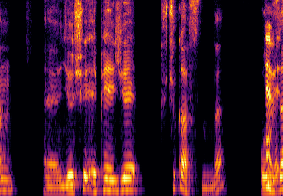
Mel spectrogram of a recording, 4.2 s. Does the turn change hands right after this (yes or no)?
no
